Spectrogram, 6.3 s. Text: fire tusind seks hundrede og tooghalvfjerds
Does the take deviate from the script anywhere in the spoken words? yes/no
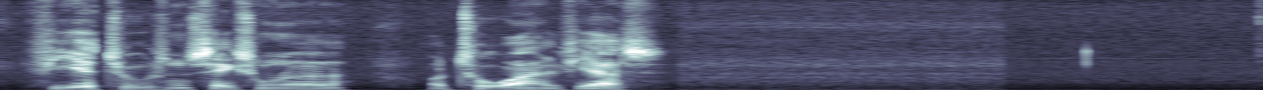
no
